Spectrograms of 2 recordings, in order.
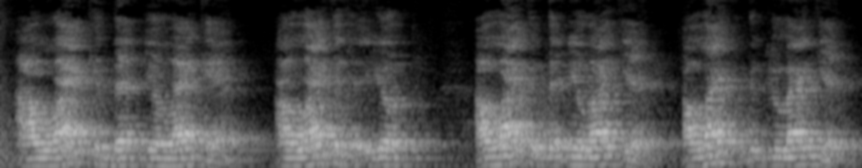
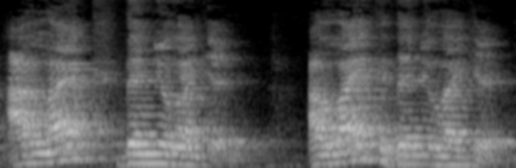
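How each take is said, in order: First: "that you" split, T stopped, no ch; cut-off T. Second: "then you" said with an n, T turned to n; wrong n-linking. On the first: Teacher showing what most speakers do, T cut off. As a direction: cut "that" off before saying "you". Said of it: "요렇게 발음하기보다 요렇게". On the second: Teacher mimicking students' common mistake, T turned into n. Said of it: "이렇게 발음을 하시거나". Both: Shown as a demonstration.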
